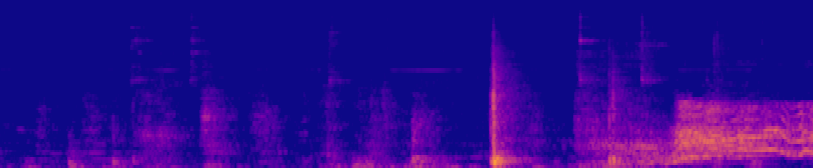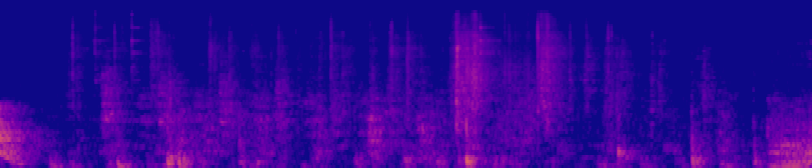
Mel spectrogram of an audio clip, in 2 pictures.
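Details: Golden Retrievers being goofy while playing indoors: after a sharp knock, a drawn-out, grumbling, rough-toned vocalization of about two seconds, followed by scuffling, paw clicks and soft thumps.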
